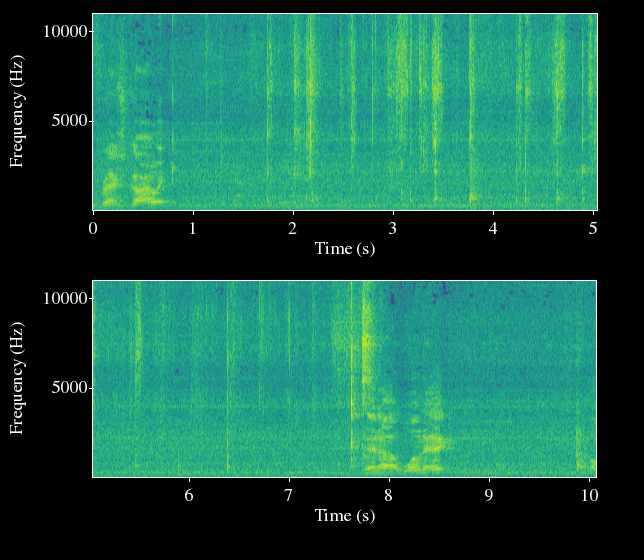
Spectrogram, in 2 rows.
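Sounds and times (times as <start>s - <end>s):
metal spoon scraping steel bowl: 1.7s - 3.6s, 4.2s - 7.8s.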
